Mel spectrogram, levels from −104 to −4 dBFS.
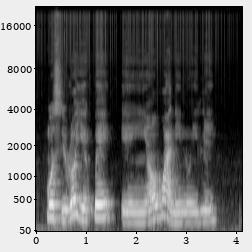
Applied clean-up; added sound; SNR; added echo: none; none; none; none.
